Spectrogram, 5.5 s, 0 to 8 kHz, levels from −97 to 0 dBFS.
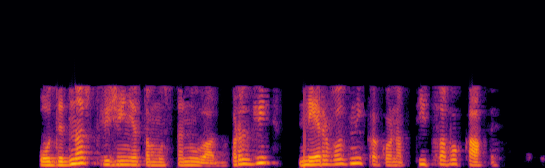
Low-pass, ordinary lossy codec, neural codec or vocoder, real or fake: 7.2 kHz; AAC, 16 kbps; vocoder, 44.1 kHz, 128 mel bands every 256 samples, BigVGAN v2; fake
